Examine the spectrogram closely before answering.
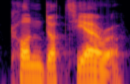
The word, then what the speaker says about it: Condottiero: Condottiero. I can say it. I just always forget, because I've said it wrong for so long that it's kind of like legitimized the wrong pronunciation in my mind.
